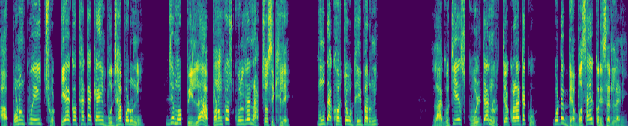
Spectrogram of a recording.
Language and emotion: Odia, disgusted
